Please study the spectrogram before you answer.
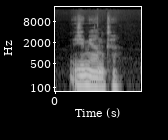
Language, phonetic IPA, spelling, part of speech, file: Polish, [ʑɛ̃ˈmʲjãnka], ziemianka, noun, LL-Q809 (pol)-ziemianka.wav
